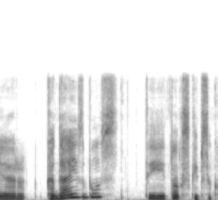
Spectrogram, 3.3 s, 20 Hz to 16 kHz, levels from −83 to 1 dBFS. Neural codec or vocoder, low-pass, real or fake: vocoder, 22.05 kHz, 80 mel bands, WaveNeXt; 9.9 kHz; fake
